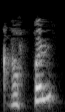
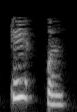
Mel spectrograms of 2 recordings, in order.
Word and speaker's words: Äpfel: Not Apfel, Äpfel.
